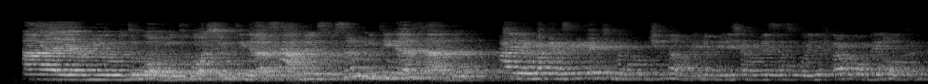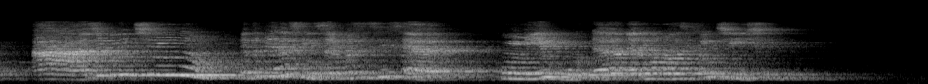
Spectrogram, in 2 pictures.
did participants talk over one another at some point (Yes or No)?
No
